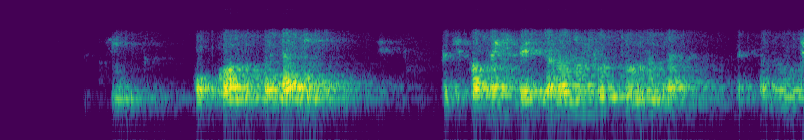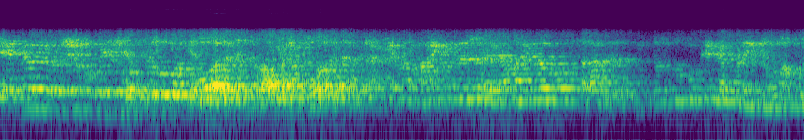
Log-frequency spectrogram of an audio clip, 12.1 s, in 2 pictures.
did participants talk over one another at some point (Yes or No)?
Yes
